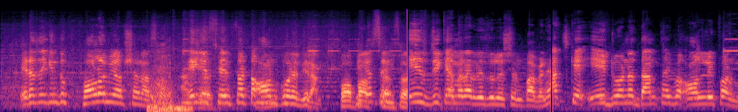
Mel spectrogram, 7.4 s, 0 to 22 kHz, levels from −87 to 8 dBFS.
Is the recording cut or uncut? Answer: cut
